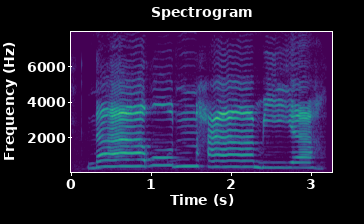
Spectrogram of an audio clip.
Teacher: 2 پیش تنوین کو وقف کی صورت میں جزم میں بدل کر پڑھیں گے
